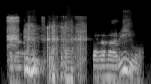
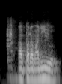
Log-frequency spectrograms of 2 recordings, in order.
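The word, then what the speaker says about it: Paramaribo: para Maribo. Tiene un acento en la I. Para Maribo.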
